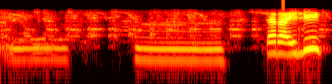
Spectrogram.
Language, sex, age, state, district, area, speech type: Nepali, female, 45-60, West Bengal, Alipurduar, urban, conversation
